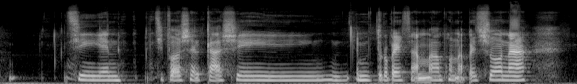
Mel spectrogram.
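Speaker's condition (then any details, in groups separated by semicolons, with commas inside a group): Deafness from birth, congenital; intonation different from hearing speakers, may not be understood well, host finds speech understandable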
